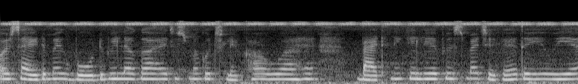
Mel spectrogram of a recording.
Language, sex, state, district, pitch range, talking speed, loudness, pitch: Hindi, female, Chhattisgarh, Raigarh, 240-255 Hz, 240 wpm, -13 LUFS, 250 Hz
